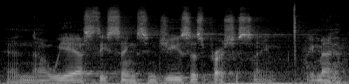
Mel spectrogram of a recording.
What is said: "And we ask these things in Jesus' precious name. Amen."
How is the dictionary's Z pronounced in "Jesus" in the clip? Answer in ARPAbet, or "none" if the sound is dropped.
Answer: Z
